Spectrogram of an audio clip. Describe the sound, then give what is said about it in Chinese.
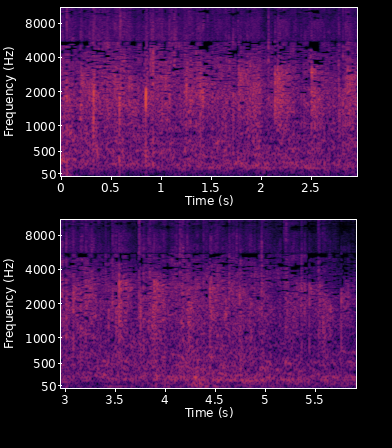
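Audience applause welcoming the next act onstage at a live comedy show, a dense, steady wash of many hands clapping that holds at an even loudness for the full stretch, with no voices over it. “好，下面呢再请出我们的四号选手为大家表演他们的家言小段，大家欢迎。 好的，热烈掌声有请一下。”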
